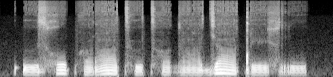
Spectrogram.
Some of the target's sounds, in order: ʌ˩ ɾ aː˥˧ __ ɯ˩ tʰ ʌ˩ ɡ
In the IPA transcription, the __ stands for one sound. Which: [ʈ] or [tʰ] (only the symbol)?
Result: tʰ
